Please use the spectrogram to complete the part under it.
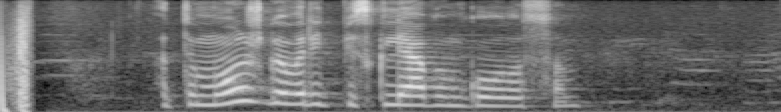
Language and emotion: Russian, neutral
